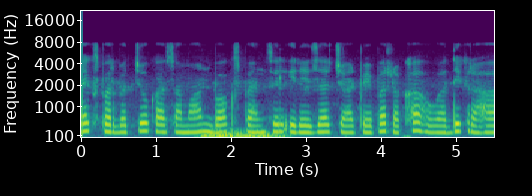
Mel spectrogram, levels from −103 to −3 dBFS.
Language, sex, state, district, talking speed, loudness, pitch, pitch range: Hindi, male, Uttar Pradesh, Lucknow, 165 wpm, -19 LUFS, 215 Hz, 205-230 Hz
